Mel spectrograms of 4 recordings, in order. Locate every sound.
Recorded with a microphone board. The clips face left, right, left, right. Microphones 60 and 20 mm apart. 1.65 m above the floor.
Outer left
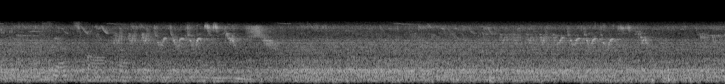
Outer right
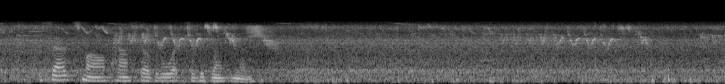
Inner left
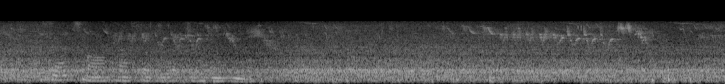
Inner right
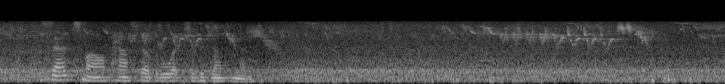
0.4 s a woman speaking: 60° right (ahead or behind), 1.8 m; by 2.6 s 70° right (ahead or behind), 0.8 m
